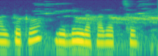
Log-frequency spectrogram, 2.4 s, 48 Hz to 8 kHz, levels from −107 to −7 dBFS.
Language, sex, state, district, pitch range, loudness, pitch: Bengali, female, West Bengal, Cooch Behar, 170-190 Hz, -14 LUFS, 180 Hz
